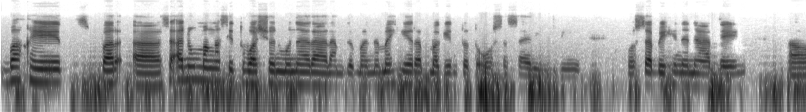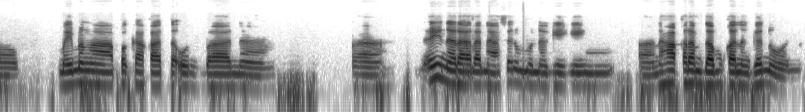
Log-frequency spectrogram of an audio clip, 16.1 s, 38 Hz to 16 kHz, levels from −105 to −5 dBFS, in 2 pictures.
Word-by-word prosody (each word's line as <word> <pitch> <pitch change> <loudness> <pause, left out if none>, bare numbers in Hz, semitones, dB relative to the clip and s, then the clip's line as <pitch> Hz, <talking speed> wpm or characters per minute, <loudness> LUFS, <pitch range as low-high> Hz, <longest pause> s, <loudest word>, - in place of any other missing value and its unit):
bakit 195 -1 +2 0.4
par 180 +1 +6 0.2
ah, 155 -1 +4
sa - - -1
anong 225 0 -2
mga 205 -2 +3
sitwasyon 175 0 0
mo 170 - 0
nararamdaman 155 -2 -3
na 155 - -7
mahirap 170 -1 -1
maging 155 0 -4
totoo - - 0
sa - - -6
sarili 125 0 -5 0.5
o - - -7
sabihin 160 0 -1
na 155 - -5
natin, 150 +1 -3 0.5
ah, 140 0 -3 0.4
may 165 +1 +1
mga 175 -2 +3
pagkakataon 160 -2 -1
ba 150 -1 +1
na, 150 -1 -4 1.0
ah, 140 -1 -3 0.4
ay, 235 +4 +4
nararanasan 170 0 +3
mo 175 -1 -3
nagiging, 155 0 -5 0.3
ah, 140 0 -3
nakakaramdam 175 -1 +5
ka 170 - +7
ng 160 -2 -2
gano'n? 160 -8 -1
160 Hz, 130 wpm, -23 LUFS, 155-175 Hz, 1.0 s, ka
